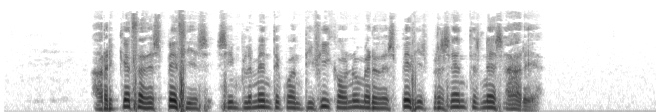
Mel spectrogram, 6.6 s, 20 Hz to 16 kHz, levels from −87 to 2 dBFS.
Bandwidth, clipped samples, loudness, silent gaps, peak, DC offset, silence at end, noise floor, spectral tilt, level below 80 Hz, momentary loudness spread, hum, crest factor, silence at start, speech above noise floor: 11 kHz; under 0.1%; -20 LUFS; none; -2 dBFS; under 0.1%; 1.15 s; -67 dBFS; -6.5 dB/octave; -48 dBFS; 9 LU; none; 18 dB; 0.95 s; 48 dB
